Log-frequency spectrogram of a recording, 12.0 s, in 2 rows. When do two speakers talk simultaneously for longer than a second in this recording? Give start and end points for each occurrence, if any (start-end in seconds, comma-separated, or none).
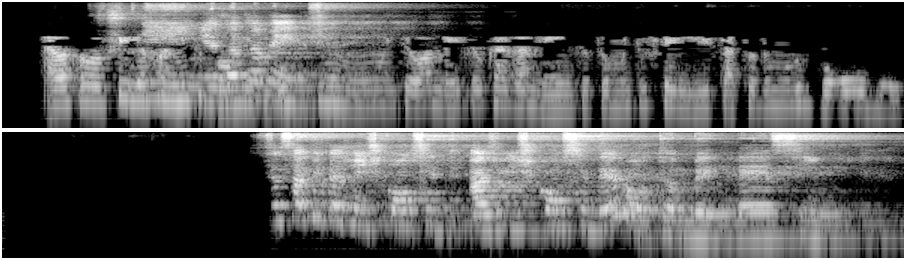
0.9-2.2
